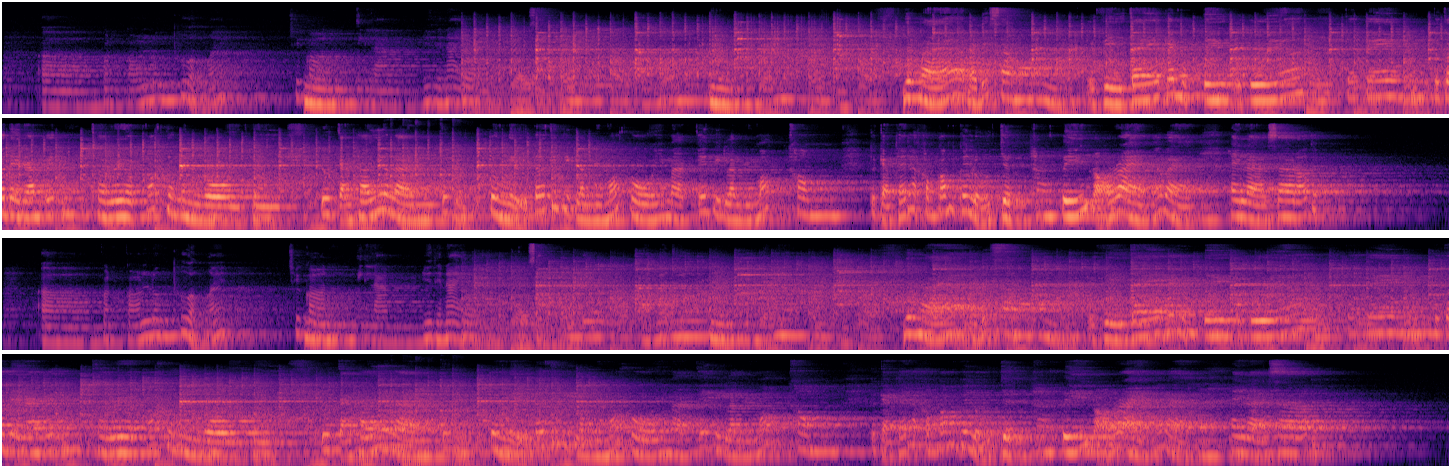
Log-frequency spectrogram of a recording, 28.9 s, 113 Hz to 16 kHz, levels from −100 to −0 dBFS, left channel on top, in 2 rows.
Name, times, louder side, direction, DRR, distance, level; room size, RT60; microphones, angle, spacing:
voice 1, 0.4-2.3 2.9-7.2 7.6-8.1 26.4-27.6, right 3 dB, 60° right, 4 dB, 0.7 m, -45 dB
voice 2, 3.0-3.5 7.1-7.5 8.3-26.4 26.8-27.6, left 4 dB, 80° left, 2 dB, 0.5 m, -31 dB
sound 1, 4.6-20.4, left 2 dB, 30° left, 0.6 m, -33 dB
11.5 x 3.9 x 6.0 m, 2.7 s
head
